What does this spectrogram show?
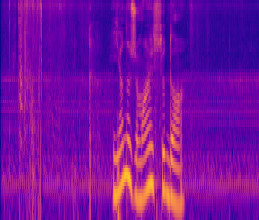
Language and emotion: Russian, neutral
